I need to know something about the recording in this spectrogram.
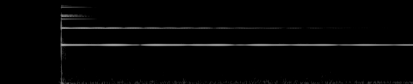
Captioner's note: bell chiming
